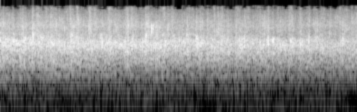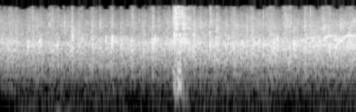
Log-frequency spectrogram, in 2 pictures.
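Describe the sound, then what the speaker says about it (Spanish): A Honduran church congregation keeps up sustained, dense applause during worship, loud and even throughout, with one sharp thump cutting through near the end. "Dele bien esa ofrenda de palmas a Jesús"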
